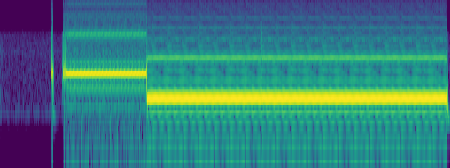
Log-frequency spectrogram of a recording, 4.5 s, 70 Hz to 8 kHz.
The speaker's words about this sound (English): 3 Air, stand by for tones.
